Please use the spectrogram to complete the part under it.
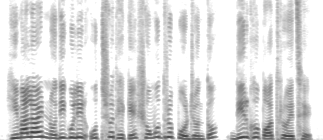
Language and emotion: Bengali, neutral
